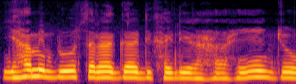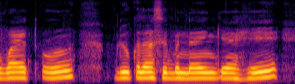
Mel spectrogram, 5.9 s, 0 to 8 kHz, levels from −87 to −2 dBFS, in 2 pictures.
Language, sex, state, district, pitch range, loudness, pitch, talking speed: Hindi, male, Arunachal Pradesh, Longding, 150-165 Hz, -16 LUFS, 155 Hz, 180 wpm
